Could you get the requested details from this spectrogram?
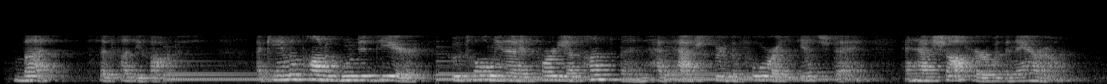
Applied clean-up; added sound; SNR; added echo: none; Electric guitar / Strum; 9 dB; reverberation time 0.8 s.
